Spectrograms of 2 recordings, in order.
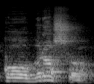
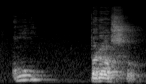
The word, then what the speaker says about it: cuproso: a ser óxido óxido no se dice cobros se dice cuproso cuproso cuproso y aquí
